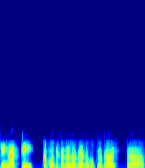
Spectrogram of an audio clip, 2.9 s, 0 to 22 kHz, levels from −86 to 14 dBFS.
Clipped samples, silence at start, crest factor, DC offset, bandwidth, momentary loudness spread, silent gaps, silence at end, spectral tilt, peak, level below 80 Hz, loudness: under 0.1%; 0 s; 20 dB; under 0.1%; 4.7 kHz; 8 LU; none; 0 s; -7 dB/octave; -4 dBFS; -76 dBFS; -23 LUFS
